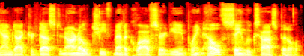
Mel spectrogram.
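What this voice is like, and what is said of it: Deep polished radio voice. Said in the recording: “You have one heck of a radio voice.”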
